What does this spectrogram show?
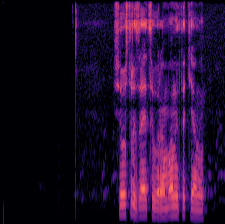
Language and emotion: Russian, neutral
